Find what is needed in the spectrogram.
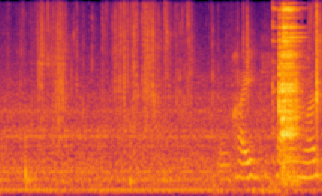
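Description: A sealed cardboard box being opened by hand: small scrapes and clicks, then near the end a short, loud tearing rasp as the clear tape seal is pulled off the box.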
